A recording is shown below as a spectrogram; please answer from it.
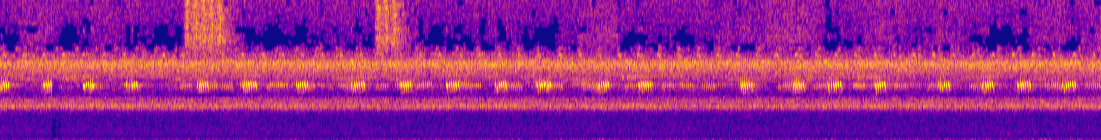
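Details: Crickets calling at night in the forest: evenly spaced bright chirp pulses continue throughout over steady high-pitched droning, with two brief very high buzzy bursts and low background noise.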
